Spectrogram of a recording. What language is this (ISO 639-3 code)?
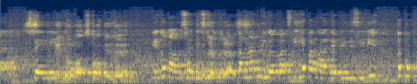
ind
